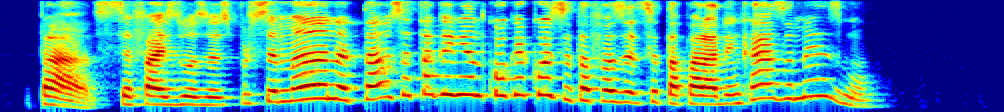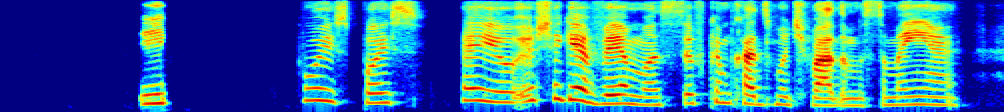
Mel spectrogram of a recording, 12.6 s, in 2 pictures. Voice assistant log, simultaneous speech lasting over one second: none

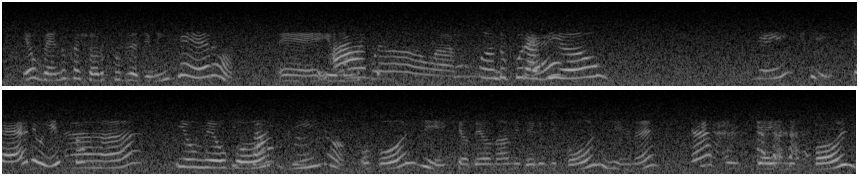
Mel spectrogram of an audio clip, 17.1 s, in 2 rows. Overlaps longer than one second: present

